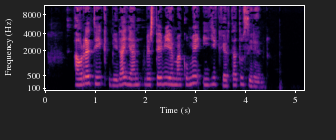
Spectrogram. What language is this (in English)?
Basque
